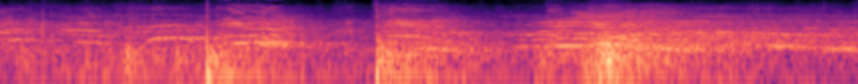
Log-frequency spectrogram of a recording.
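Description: A referee slaps the ring mat three times.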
